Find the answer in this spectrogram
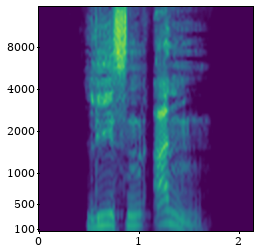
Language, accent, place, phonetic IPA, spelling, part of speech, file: German, Germany, Berlin, [ˌliːsn̩ ˈan], ließen an, verb, De-ließen an.ogg
- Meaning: inflection of anlassen: 1. first/third-person plural preterite 2. first/third-person plural subjunctive II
